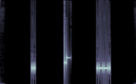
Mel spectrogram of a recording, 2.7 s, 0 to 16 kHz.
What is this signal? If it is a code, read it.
Morse code, heard as a keyed tone, about 50 wpm, 700 Hz. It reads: I P
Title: Single Letters - Rapid-Fire 50wpm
